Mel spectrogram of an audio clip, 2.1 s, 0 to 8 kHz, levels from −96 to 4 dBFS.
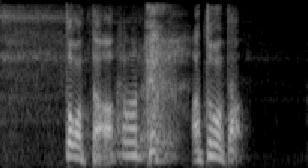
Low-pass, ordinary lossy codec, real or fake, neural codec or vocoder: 7.2 kHz; none; fake; codec, 24 kHz, 3 kbps, HILCodec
